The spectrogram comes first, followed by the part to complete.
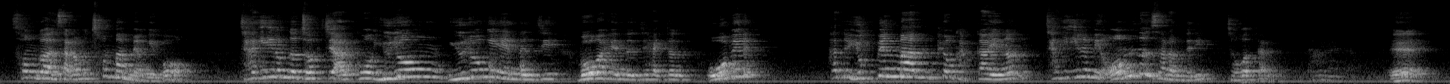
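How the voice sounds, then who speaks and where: A woman's voice: fairly high pitch, slight background noise. An older woman preaching a sermon and telling stories animatedly, acting out the dialogue. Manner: animated storytelling with acted-out dialogue. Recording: echoey room from far off with faint ambience.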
